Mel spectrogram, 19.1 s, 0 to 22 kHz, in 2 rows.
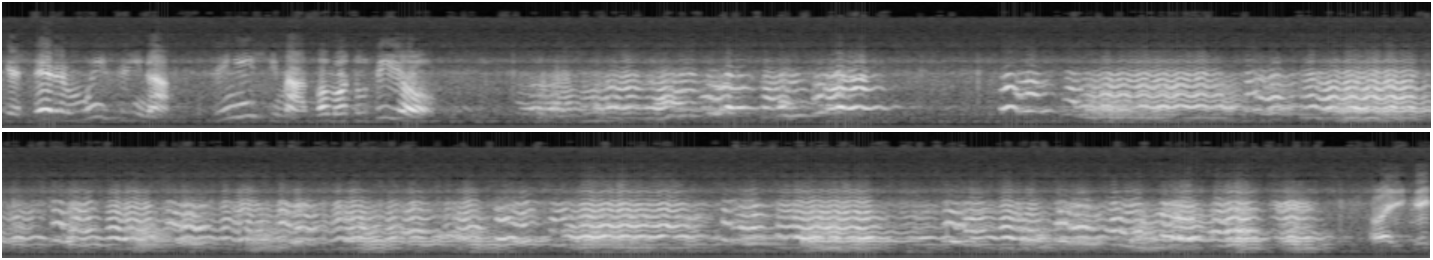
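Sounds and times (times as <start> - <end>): muffled old instrumental recording: 0.0 - 19.0.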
